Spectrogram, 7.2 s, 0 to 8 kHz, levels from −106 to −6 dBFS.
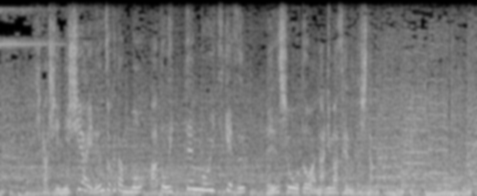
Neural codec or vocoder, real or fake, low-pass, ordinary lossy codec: none; real; none; none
